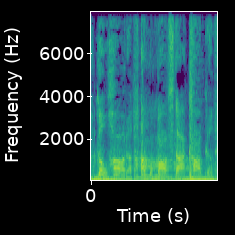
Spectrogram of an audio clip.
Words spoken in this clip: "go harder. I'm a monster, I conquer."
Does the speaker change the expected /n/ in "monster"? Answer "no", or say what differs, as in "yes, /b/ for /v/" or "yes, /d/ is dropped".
yes, /n/ is dropped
